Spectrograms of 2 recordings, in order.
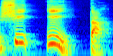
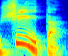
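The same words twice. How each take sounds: First: "xiita" broken into xi, i, ta with two separate I sounds; wrong split pronunciation. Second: "xiita" with the two I's merged into one xi; correct joined pronunciation. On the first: Teacher showing what she doesn't say, "xiita" split vowel by vowel. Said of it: "Eu não digo xiita". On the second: Teacher showing how she says it, "xiita" with one joined I. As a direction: say "xiita" smoothly as xi-ta, no break. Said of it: "Eu digo xiita". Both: Shown as a demonstration.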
